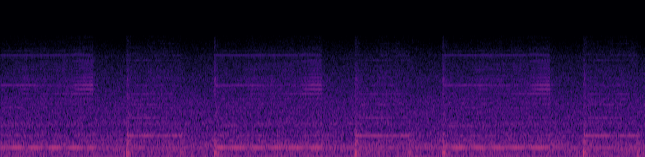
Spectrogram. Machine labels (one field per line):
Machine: slide rail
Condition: normal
